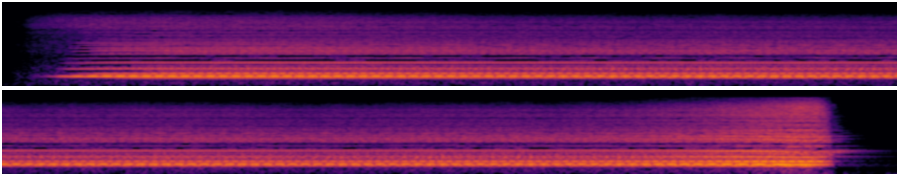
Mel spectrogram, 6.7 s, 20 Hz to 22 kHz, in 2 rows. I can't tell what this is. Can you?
Chromatic Harmonica 19
A chromatic harmonica recorded in mono with my AKG C214 on my stairs.
chromatic, harmonica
